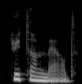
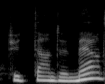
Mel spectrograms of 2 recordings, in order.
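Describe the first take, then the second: First: Said quickly, with syllables run together and reduced. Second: Said carefully, with every syllable fully pronounced.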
